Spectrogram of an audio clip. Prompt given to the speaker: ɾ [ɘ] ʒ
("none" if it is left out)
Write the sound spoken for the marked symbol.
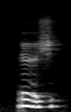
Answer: ɘ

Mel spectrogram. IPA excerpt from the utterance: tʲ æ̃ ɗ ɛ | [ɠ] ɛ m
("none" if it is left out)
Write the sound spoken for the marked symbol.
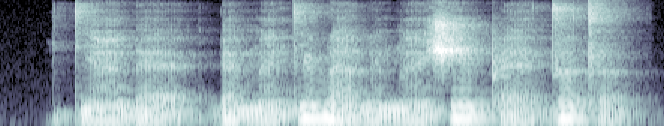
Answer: ɠ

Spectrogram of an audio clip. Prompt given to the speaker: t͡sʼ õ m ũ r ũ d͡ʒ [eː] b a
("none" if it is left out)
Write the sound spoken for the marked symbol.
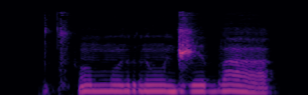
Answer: e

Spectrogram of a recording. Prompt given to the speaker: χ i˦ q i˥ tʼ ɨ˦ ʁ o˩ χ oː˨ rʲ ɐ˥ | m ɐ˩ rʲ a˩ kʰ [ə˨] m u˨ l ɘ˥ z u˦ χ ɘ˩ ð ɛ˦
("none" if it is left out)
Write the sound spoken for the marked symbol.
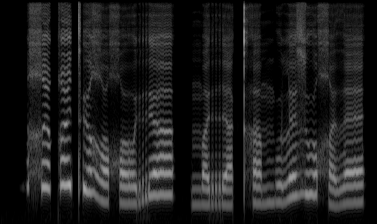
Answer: ɐ˨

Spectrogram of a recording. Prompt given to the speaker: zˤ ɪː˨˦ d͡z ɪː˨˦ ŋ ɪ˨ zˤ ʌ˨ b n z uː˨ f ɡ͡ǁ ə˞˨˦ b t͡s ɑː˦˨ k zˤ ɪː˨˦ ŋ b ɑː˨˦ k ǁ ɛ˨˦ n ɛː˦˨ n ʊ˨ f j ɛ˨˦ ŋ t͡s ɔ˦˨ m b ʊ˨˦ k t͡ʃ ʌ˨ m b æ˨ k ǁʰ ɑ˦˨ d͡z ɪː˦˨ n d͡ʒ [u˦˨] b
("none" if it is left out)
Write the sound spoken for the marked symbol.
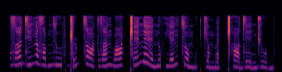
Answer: u˦˨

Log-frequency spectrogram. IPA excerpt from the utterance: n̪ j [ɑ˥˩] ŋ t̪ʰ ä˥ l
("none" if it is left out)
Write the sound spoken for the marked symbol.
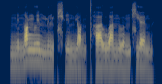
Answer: ɑ̰˨˩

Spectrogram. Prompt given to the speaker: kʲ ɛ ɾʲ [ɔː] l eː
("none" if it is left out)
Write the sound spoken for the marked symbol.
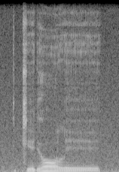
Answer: ɔː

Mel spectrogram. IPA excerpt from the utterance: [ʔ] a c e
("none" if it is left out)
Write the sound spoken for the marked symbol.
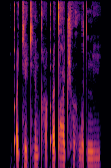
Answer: qʼ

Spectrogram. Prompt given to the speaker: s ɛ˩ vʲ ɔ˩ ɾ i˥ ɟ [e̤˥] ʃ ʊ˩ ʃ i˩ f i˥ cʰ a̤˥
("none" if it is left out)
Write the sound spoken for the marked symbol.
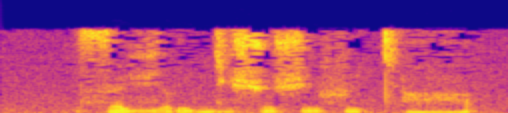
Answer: e̤˥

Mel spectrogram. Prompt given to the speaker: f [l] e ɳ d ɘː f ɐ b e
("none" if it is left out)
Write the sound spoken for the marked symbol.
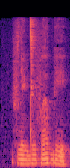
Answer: l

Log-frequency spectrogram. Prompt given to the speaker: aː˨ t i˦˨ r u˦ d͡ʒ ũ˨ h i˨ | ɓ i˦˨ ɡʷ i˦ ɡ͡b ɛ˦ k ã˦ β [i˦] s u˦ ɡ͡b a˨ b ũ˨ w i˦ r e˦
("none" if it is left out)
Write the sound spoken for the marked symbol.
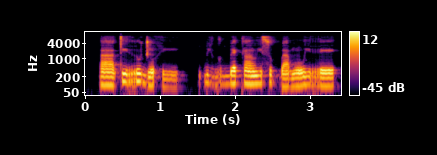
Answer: i˦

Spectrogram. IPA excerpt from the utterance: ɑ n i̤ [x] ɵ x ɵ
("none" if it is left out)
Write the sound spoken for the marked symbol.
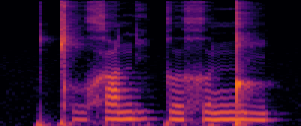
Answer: k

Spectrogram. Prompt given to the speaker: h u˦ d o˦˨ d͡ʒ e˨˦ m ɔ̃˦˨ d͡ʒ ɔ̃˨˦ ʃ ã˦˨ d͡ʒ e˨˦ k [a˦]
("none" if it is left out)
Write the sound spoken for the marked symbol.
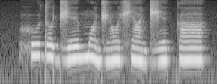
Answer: a˦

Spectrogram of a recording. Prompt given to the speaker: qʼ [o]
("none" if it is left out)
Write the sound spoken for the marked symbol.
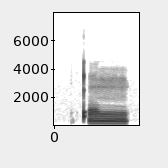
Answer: õ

